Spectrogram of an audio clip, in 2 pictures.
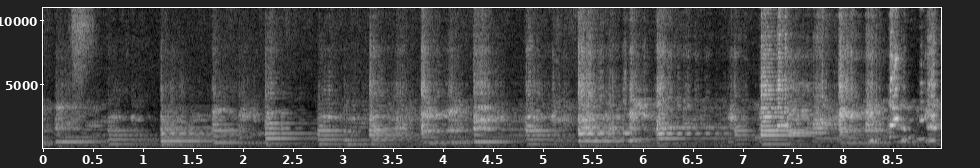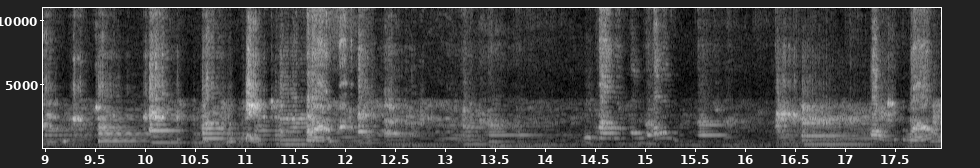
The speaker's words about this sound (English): Could whoever that is playing the holding music please turn your phone off?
